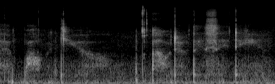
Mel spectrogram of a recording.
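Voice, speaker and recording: A woman whispers in a soft-spoken way over loud background noise. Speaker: ASMR creator. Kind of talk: soft-spoken ASMR chat. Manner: soft close whisper into ear mic. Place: home room. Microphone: studio mic.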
